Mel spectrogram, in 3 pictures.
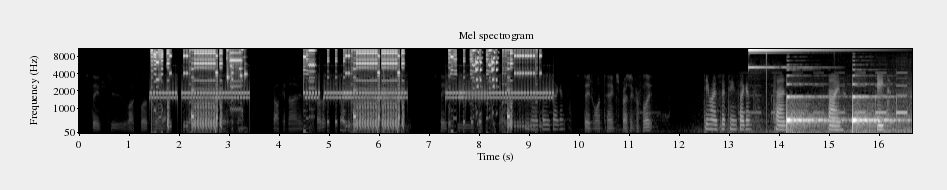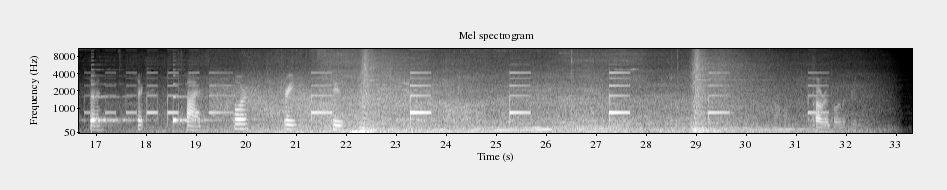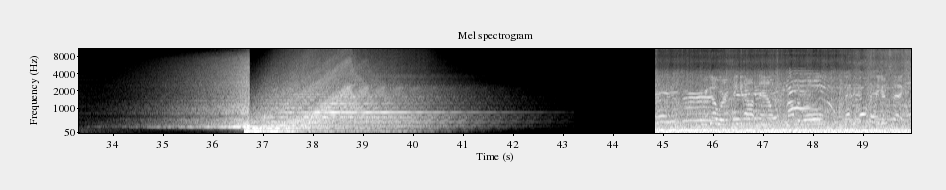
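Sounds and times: rapid high electronic beeping: 1.4s - 3.4s, 4.5s - 6.6s, 7.4s - 9.5s, 13.4s - 20.0s
steady electronic tone: 7.4s - 9.3s, 13.4s - 20.0s, 35.2s - 41.3s
whoosh: 21.5s - 24.0s, 34.7s - 40.9s
deep boom: 22.0s - 23.9s, 36.6s - 38.7s
low rumbling drone: 35.2s - 41.0s.

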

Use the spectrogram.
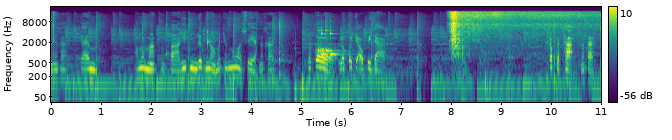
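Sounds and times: meat sizzling in a frying pan: 7.9s - 11.0s.

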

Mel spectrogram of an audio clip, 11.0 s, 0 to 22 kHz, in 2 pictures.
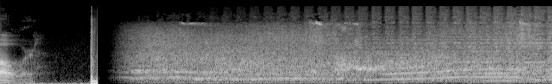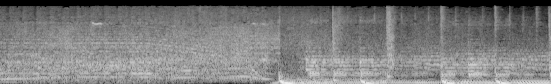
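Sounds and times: car engine: 1.1s - 11.0s
tyres squealing: 1.6s - 8.3s.

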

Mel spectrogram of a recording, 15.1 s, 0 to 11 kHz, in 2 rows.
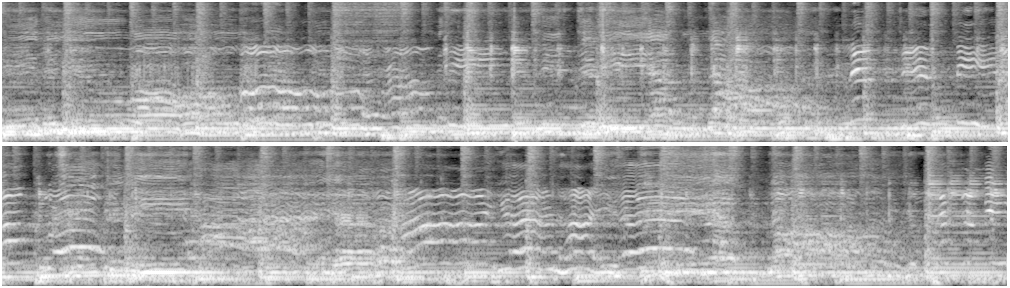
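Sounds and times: electric guitar: 0.0s - 15.0s
women singing gospel in harmony: 0.0s - 15.0s.

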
